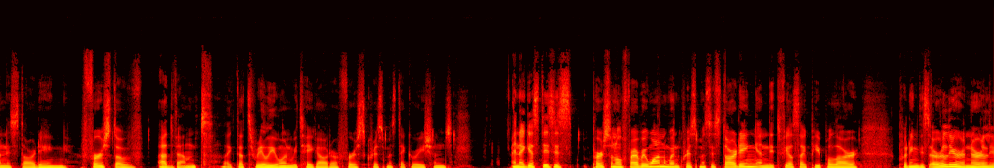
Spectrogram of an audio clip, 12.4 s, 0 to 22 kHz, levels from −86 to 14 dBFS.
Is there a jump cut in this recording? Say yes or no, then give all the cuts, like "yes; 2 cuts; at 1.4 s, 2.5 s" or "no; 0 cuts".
no; 0 cuts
